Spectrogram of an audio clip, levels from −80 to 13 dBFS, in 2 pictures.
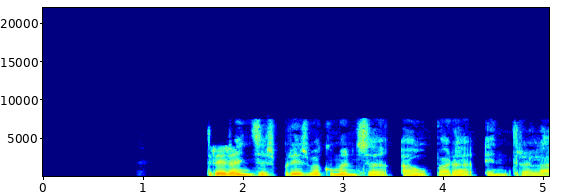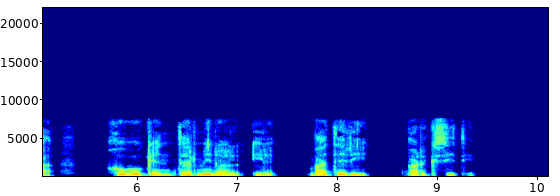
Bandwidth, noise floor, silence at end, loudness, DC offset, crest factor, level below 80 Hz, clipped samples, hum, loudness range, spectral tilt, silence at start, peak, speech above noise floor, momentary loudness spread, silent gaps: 8 kHz; under -90 dBFS; 0.75 s; -22 LUFS; under 0.1%; 22 dB; -56 dBFS; under 0.1%; none; 4 LU; -6 dB/octave; 1.65 s; -2 dBFS; over 69 dB; 12 LU; 2.37-2.42 s, 3.52-3.58 s, 4.37-4.41 s, 5.46-5.70 s, 7.10-7.15 s, 7.43-7.71 s, 8.37-8.59 s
